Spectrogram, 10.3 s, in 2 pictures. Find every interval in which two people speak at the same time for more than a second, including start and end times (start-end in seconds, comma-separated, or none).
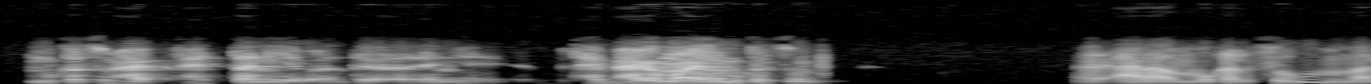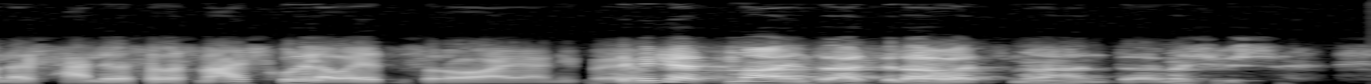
none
